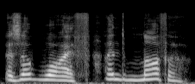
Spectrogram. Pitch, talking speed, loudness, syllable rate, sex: 205 Hz, 155 wpm, -16 LUFS, 3.6 syllables/s, male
